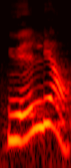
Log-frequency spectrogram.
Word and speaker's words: 原料: 료 발음은 보통 있잖아요. 량으로 나요. 료 발음은. 무료하다도 그랬잖아요. 우려. 그랬잖아요. 우리 무료하다, 심심하다 할 때도. 그렇죠. 네, 그래서 原料 어떻게 해요?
